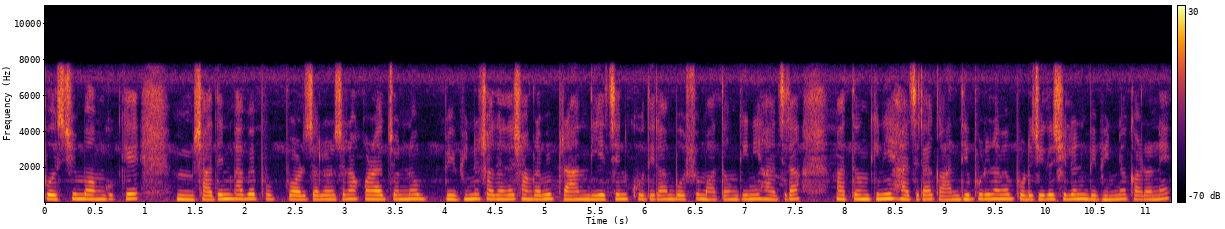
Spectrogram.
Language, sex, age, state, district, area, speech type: Bengali, female, 18-30, West Bengal, Howrah, urban, spontaneous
